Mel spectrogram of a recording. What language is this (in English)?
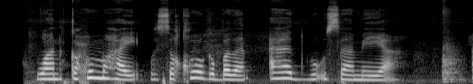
Somali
